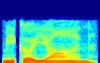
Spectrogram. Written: Mikoyan

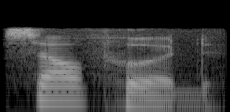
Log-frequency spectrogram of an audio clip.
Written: selfhood

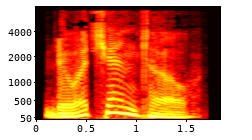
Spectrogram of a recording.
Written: duecento

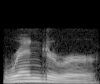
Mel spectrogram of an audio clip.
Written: renderer

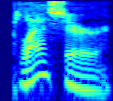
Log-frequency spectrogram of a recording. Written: plessor

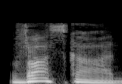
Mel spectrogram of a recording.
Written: Voskhod

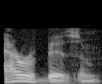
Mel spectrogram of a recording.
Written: Arabism

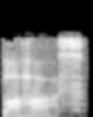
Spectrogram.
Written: Lajas

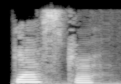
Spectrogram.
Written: gastr

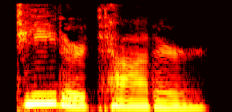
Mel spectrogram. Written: teeter totter

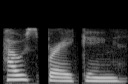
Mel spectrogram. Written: housebreaking

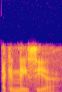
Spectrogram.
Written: echinacea

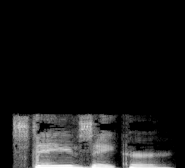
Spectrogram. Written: stavesacre

